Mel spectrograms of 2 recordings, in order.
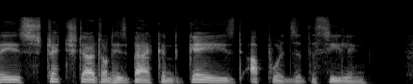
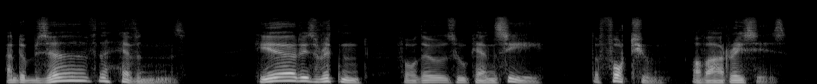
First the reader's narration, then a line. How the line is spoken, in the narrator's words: said Firenze in his calm voice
